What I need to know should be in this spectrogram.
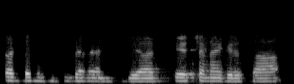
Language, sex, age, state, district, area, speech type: Kannada, male, 18-30, Karnataka, Bangalore Urban, urban, conversation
